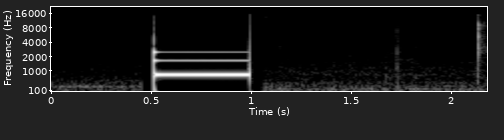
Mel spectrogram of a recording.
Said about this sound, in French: Laissez un message après le bip.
